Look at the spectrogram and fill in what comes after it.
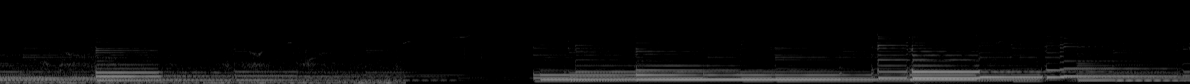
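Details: Plucked guitar melody with sustained notes, pausing briefly before the strumming resumes.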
